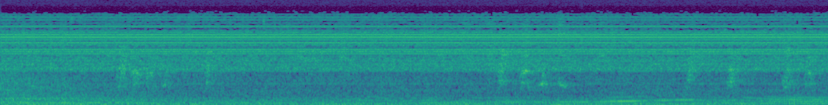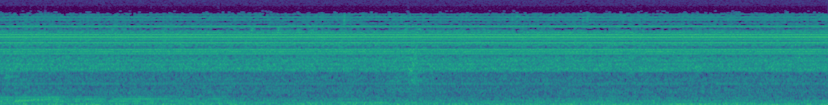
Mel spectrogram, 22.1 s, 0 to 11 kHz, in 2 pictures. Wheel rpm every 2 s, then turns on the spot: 0, 0, 0, 0, 0, 0, 0, 0, 0, 0, 0.
none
